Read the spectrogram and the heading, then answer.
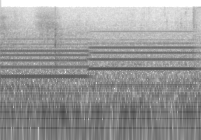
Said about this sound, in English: The procedure is quite simple. If a fire alarm is sounded or somebody spots a fire, they will set off an alarm which sets off an intermediate alarm, and that prepares people in case a continuous alarm comes out to evacuate.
